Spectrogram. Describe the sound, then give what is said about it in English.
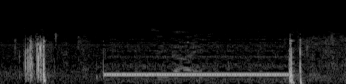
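A telephone being dialed to call someone back: a quick cluster of keypad tones, a long steady line tone, then another brief burst of keypad beeps. “I'm calling him back. He hung up on me.”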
